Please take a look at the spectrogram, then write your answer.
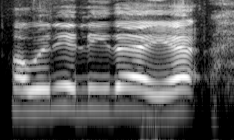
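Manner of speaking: put-on asking himself like an impatient kid on a hike; mock whiny kid. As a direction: tease like a bored child in the back seat. Jokey kid question on long walk.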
